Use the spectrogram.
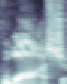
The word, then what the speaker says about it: gouache: It is also pronounced It's pronounced Is it gouache? It's pronounced gouache.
